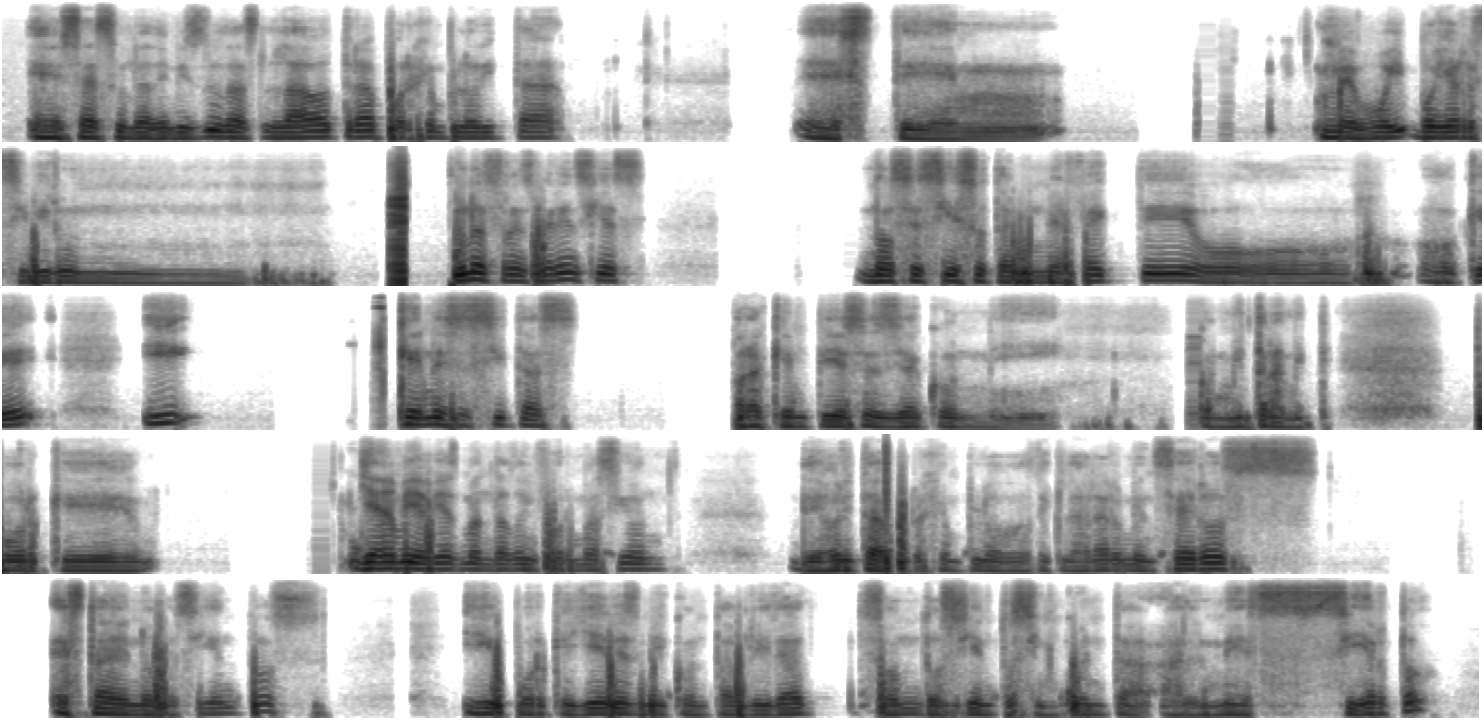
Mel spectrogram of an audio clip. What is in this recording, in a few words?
whatsapp ptt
